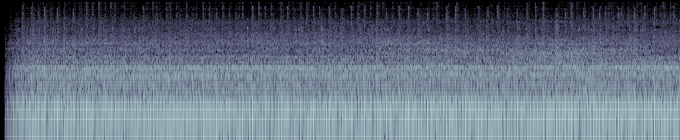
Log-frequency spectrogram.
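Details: Vespa PX two-stroke idling after a new clutch was fitted: an uneven chattering rattle riding over the engine beat; abnormal noise that appeared after the clutch change.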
